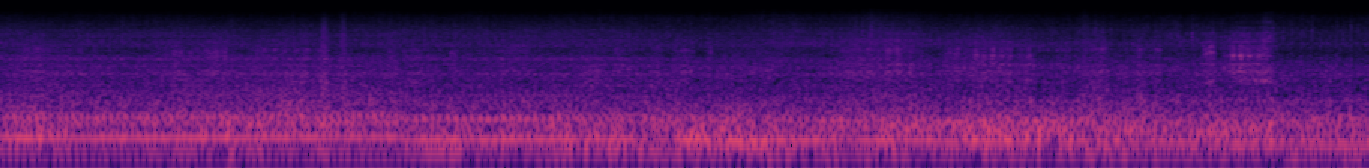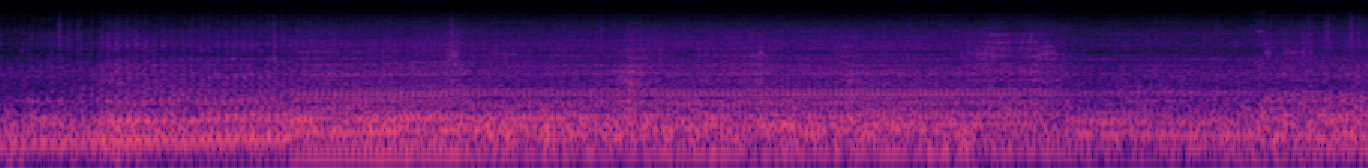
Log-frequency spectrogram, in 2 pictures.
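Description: Honda Africa Twin DCT's parallel-twin engine running steadily under way. About ten seconds in, the engine note changes and grows louder.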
